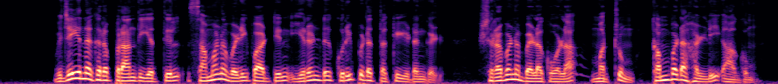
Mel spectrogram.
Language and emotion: Tamil, neutral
